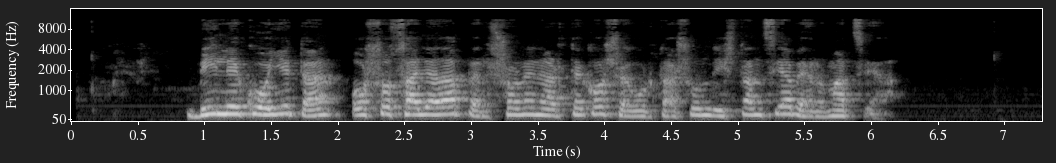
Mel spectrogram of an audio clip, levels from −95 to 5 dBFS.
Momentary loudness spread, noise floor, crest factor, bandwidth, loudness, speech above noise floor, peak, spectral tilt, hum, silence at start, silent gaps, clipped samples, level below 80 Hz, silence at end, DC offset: 11 LU; -76 dBFS; 18 dB; 11.5 kHz; -24 LUFS; 53 dB; -6 dBFS; -7 dB/octave; none; 0.85 s; none; under 0.1%; -68 dBFS; 1.15 s; under 0.1%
